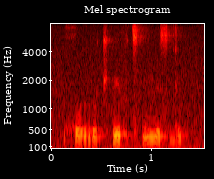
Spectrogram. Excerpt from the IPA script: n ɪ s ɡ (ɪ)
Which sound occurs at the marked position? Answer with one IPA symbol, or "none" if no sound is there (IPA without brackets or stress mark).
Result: ɪ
